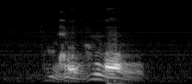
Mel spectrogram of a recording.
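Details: A pet common hill myna mimicking Italian speech, a one-second, human-like phrase of two or three syllables, rising then falling in pitch, against a quiet background.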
